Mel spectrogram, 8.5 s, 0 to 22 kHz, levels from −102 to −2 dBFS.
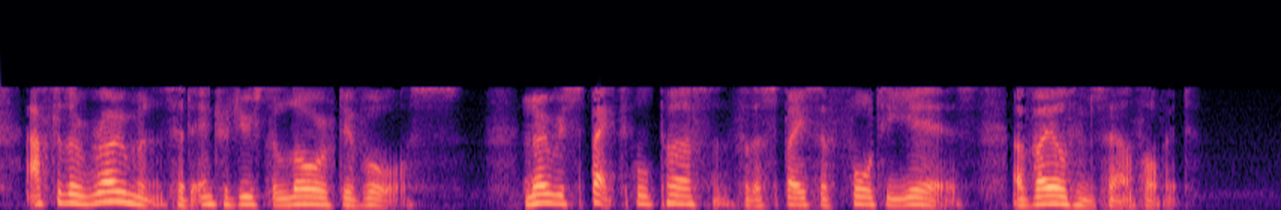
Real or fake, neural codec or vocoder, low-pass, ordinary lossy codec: fake; autoencoder, 48 kHz, 32 numbers a frame, DAC-VAE, trained on Japanese speech; 7.2 kHz; AAC, 16 kbps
